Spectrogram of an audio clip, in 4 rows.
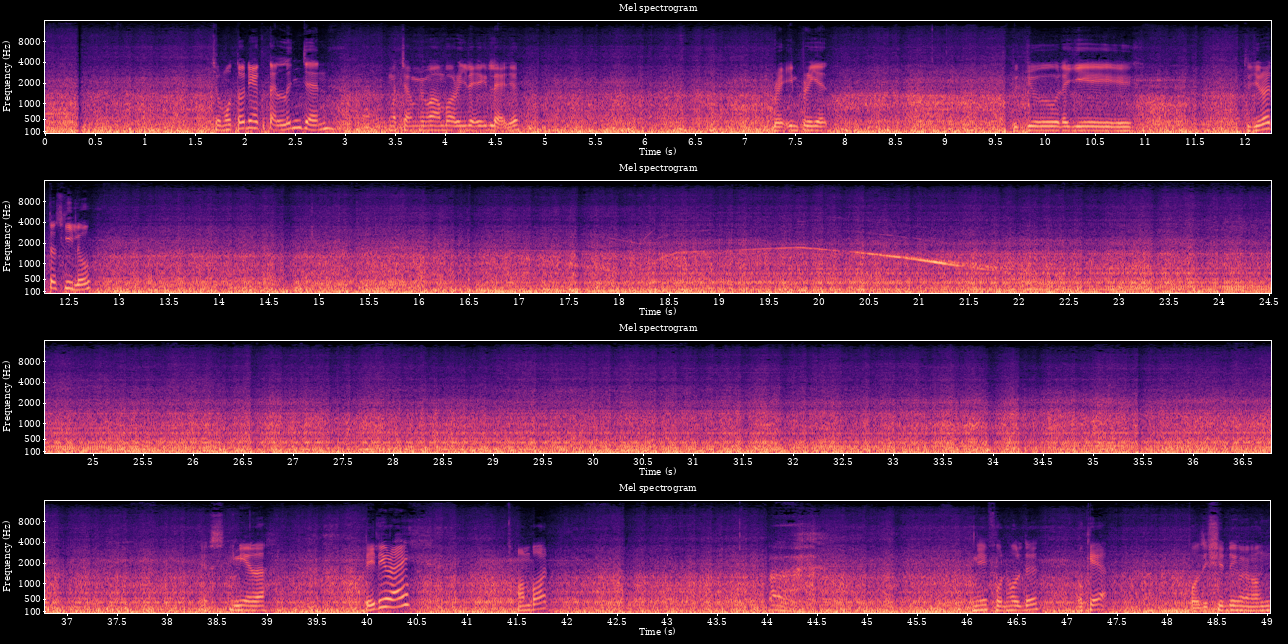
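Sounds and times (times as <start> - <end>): motorcycle engine at low revs: 0.0 - 49.0
high rising and falling tone: 12.8 - 38.4.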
